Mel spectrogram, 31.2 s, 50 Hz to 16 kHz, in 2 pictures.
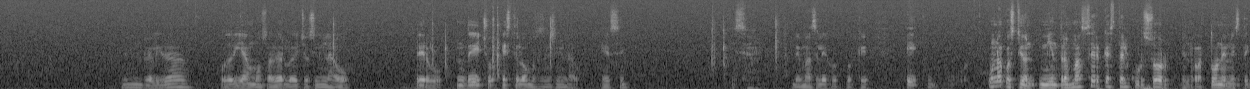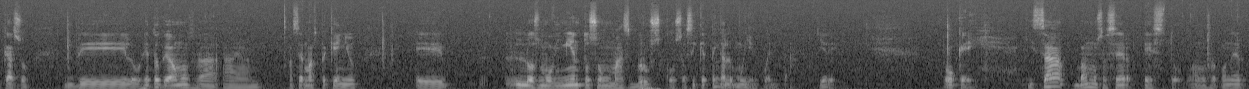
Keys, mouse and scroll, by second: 2.9 click, 3.8 right click, 4.1 s, 5.4 Escape, 6.1 o, 6.8 s, 8.9 Escape, 9.6 s, 11.4 click, 12.1 right click, 16.4 s, 18.1 click, 19.4 right click, 20.3 s, 21.6 click, 23.7-24.0 scroll down 2, 24.1-27.1 drag, 27.1 middle click, 27.2-27.5 scroll up 3, 27.5 shift+middle click, 28.3 middle click, 29.1 middle click, 30.4 right click, 31.0 shift+right click.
